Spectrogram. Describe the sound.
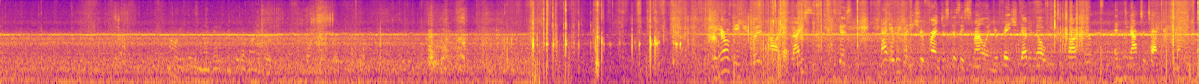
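Hot rod car engine in a video game, droning steadily at a low pitch under a constant high tone, then turning rougher and busier with scattered crackling bursts through the second half.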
